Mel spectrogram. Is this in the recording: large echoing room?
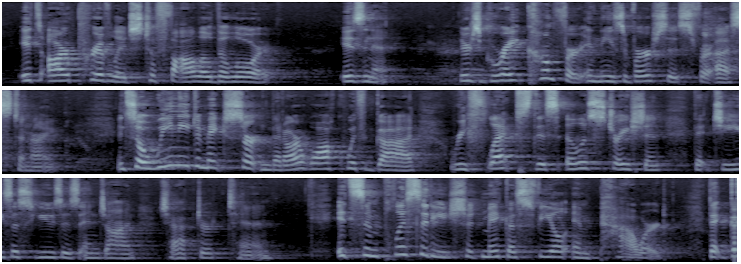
yes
